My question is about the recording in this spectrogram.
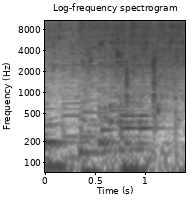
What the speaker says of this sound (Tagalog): Then we'll put our garlic and onion.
